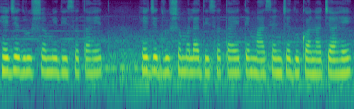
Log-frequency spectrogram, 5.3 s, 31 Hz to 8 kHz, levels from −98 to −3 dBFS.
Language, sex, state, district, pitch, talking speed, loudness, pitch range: Marathi, female, Maharashtra, Pune, 205 Hz, 180 wpm, -21 LUFS, 200-215 Hz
